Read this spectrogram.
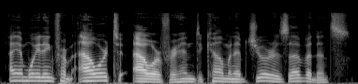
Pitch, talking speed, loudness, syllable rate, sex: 140 Hz, 250 wpm, -20 LUFS, 6.5 syllables/s, male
